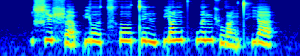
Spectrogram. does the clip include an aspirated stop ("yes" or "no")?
yes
